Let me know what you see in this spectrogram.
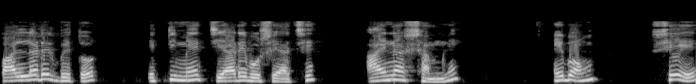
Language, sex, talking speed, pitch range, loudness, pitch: Bengali, male, 120 wpm, 160-210 Hz, -14 LUFS, 175 Hz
